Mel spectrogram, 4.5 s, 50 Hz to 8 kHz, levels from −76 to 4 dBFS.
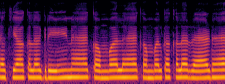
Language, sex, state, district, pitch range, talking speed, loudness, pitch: Hindi, female, Maharashtra, Mumbai Suburban, 210-215 Hz, 145 wpm, -12 LUFS, 215 Hz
